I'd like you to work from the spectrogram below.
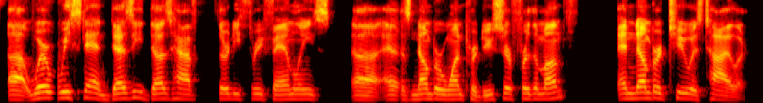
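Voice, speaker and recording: A man's voice: medium pitch, dry recording. Upbeat man hosting a team call, dry sound. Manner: upbeat, rambling, frequent fillers. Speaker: agency team call host. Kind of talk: casual team call talk. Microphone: video call.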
